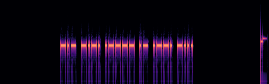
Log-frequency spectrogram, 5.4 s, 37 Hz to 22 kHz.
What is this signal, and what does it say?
Morse code, heard as a keyed tone, about 35 wpm, 700 Hz. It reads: KC1APB
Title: USA Call Signs - 6 Characters - 3x Character Spacing - 35wpm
